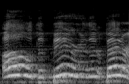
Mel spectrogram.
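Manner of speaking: high, chirpy "bigger, the better"; mock friend gushing. Friends who love big ones, high mock gushing. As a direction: gush it up high like a naive friend. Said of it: "I have some friends who say".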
